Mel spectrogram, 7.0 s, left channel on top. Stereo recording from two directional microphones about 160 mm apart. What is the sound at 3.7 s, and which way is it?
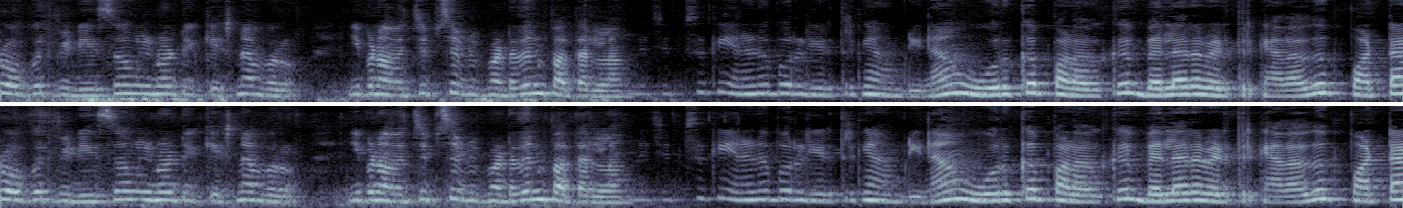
A woman's voice, 45° left (ahead or behind).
